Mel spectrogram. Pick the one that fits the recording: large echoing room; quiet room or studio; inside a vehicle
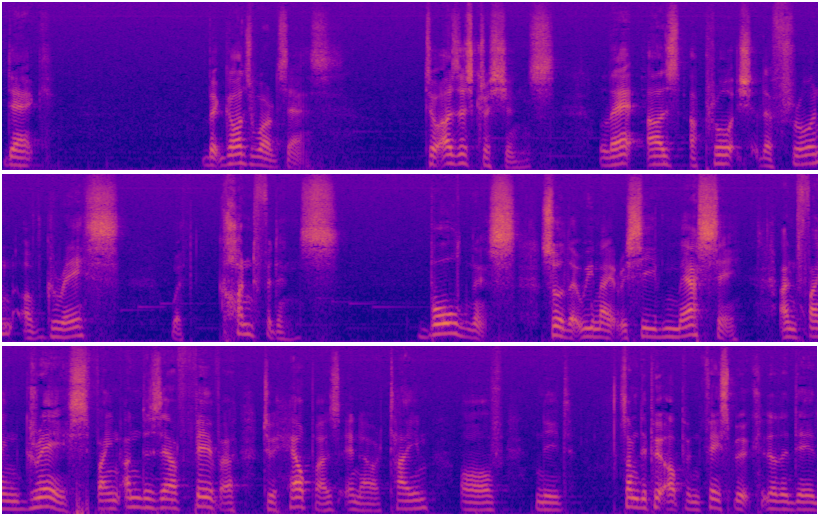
large echoing room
